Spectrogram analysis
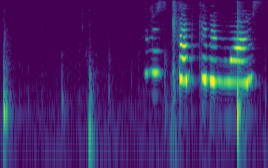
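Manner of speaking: high, slow drawn-out whine; mock despair, high and drawn out; whiny lament. Real, not acted. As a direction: stretch it into a wailing lament. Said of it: "and it just kept getting worse".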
